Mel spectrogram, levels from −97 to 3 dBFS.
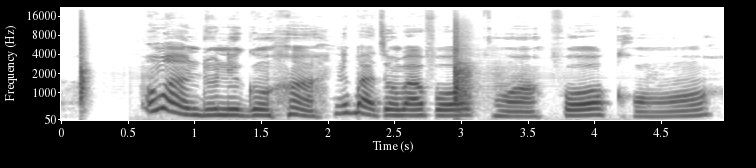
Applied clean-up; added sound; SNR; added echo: neural mask model RNNoise.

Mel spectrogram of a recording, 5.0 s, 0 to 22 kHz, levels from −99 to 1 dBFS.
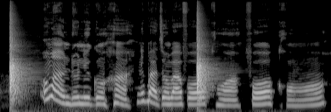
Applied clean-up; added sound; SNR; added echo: classical method spectral subtraction.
